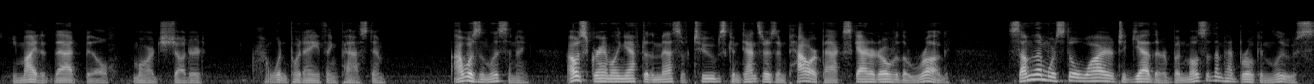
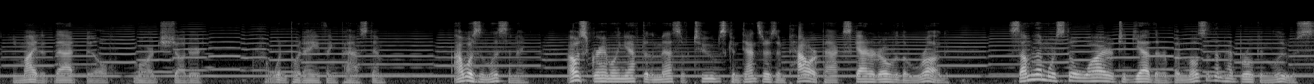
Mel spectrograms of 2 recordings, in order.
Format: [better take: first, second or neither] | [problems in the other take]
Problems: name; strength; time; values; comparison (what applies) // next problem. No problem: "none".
first | background sound (Trumpet + Wind instrument, woodwind instrument); 8 dB below the speech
